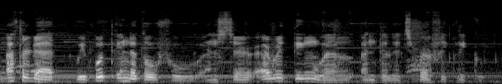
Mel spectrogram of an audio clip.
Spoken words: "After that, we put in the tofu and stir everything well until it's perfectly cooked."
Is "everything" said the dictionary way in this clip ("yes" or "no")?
no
